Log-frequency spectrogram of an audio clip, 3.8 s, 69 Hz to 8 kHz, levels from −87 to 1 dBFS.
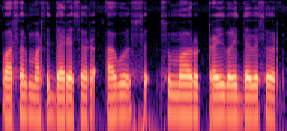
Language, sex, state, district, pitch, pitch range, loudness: Kannada, male, Karnataka, Koppal, 125 Hz, 120-125 Hz, -13 LUFS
